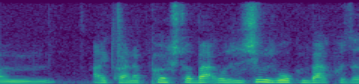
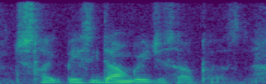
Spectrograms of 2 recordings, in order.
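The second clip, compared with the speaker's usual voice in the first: hushed whispered aside; 5 dB quieter than usual. Real, not acted. Telling viewers a muttered aside, whispered. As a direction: drop to a secret whisper.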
